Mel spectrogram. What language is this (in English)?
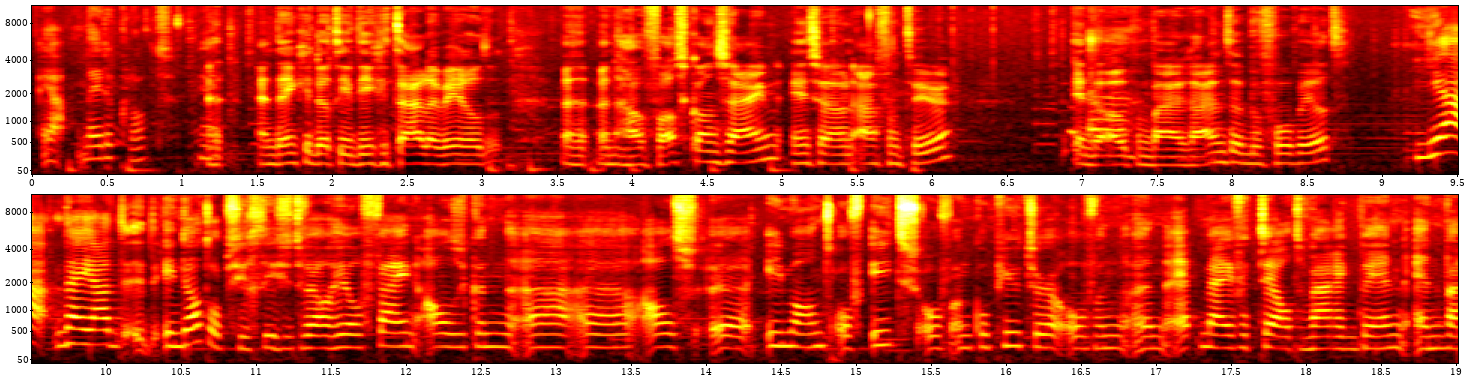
Dutch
